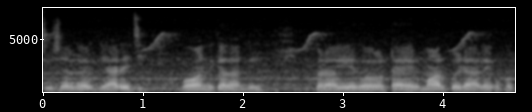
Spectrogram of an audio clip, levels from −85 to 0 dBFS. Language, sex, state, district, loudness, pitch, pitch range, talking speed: Telugu, female, Andhra Pradesh, Srikakulam, -26 LUFS, 165 Hz, 160-170 Hz, 125 wpm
